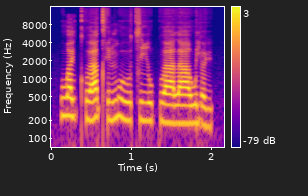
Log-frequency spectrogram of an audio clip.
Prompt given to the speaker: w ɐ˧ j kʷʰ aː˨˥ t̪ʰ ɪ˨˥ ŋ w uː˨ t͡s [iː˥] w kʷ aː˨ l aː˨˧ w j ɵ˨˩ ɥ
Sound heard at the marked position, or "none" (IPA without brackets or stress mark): iː˨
